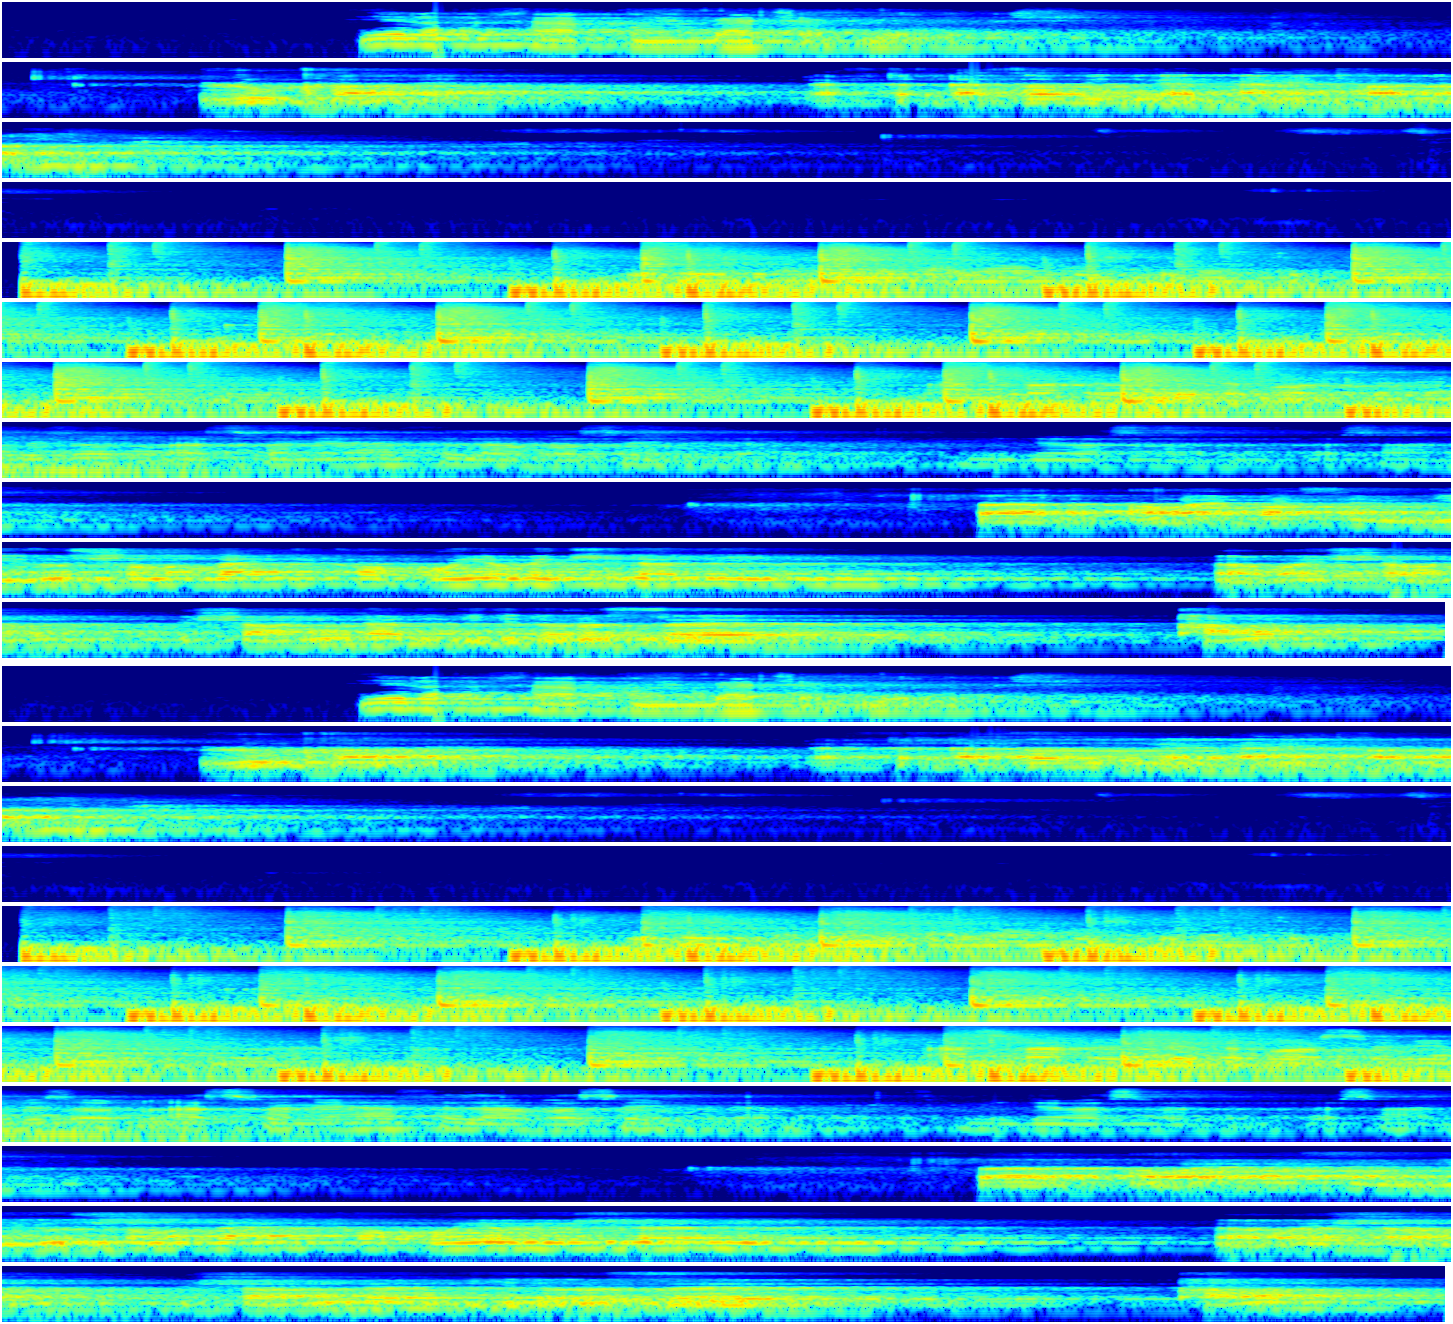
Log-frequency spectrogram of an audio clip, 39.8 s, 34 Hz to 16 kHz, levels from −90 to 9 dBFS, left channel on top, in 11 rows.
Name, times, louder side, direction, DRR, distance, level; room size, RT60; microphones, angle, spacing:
voice 1, 0.9-2.7 6.4-7.0 7.3-7.7 16.0-17.8, equal, 10° left, 3 dB, 1.3 m, -35 dB
voice 2, 4.1-4.8 5.6-7.4 31.4-34.6 35.6-36.4 36.7-38.2 39.2-39.4, left 1 dB, 85° left, -1 dB, 2.5 m, -27 dB
sound 1, 14.5-25.2, left 2 dB, 40° left, 1.8 m, -28 dB
voice 3, 22.2-22.9 24.0-29.2, right 2 dB, 80° right, 4 dB, 2.0 m, -37 dB
25.0 x 13.0 x 9.2 m, 2.8 s
head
